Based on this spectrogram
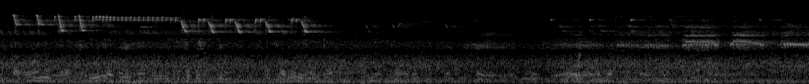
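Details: Runner-up competition jilguero (finch) sings bright, high whistles and fast trills in quick bursts for about three seconds, then softer scattered notes over a steady background hiss.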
